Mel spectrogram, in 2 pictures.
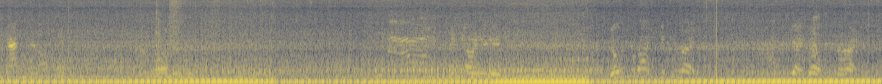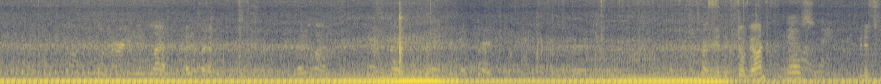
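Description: Side-by-side UTV engine revving up in repeated surges and dropping back between them, loudest about three-quarters of the way through, as the machine tries to drive out of deep mud in four-wheel drive.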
